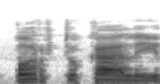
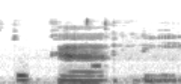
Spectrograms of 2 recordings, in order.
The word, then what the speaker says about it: πορτοκάλι: Portocali. There's accent on the ka.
